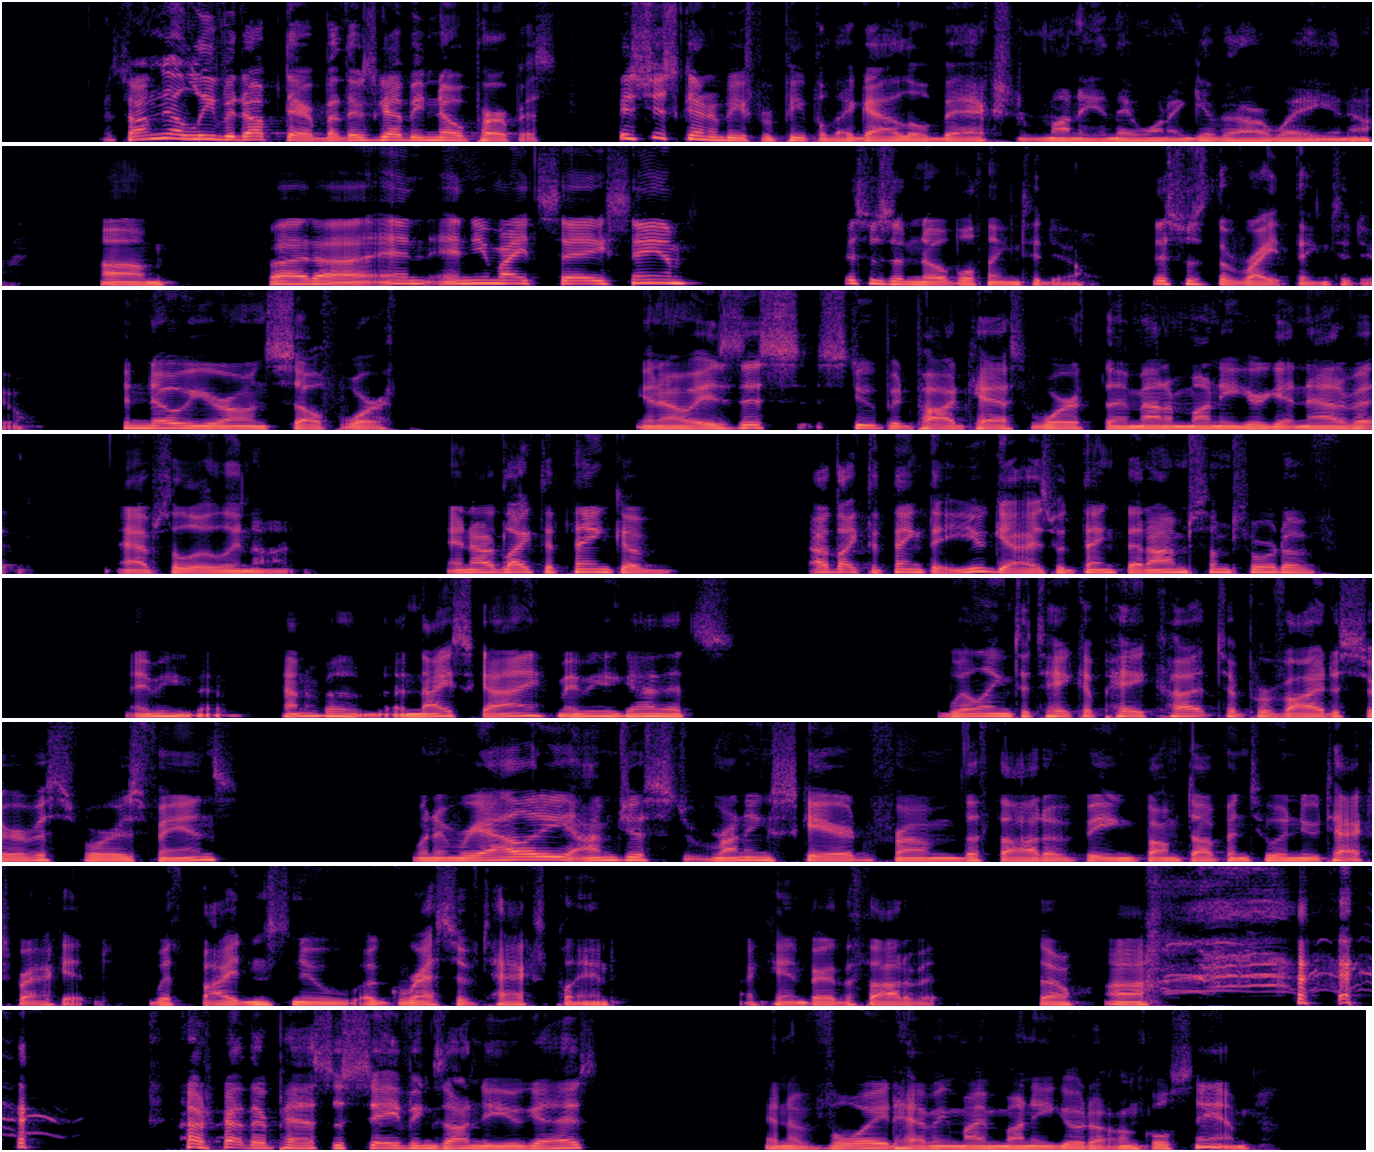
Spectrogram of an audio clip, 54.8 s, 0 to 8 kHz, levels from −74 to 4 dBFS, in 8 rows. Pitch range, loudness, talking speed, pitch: 110-140 Hz, -23 LUFS, 200 wpm, 120 Hz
